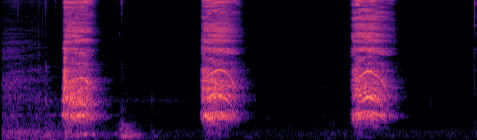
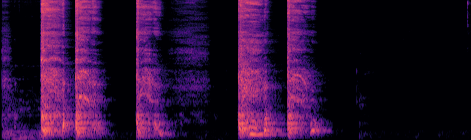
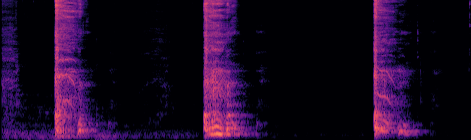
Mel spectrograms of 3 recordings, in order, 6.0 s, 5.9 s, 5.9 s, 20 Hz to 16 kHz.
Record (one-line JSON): {"exhalation_length": "6.0 s", "exhalation_amplitude": 32768, "exhalation_signal_mean_std_ratio": 0.4, "cough_length": "5.9 s", "cough_amplitude": 32768, "cough_signal_mean_std_ratio": 0.42, "three_cough_length": "5.9 s", "three_cough_amplitude": 32768, "three_cough_signal_mean_std_ratio": 0.32, "survey_phase": "beta (2021-08-13 to 2022-03-07)", "age": "45-64", "gender": "Female", "wearing_mask": "No", "symptom_none": true, "smoker_status": "Ex-smoker", "respiratory_condition_asthma": true, "respiratory_condition_other": false, "recruitment_source": "REACT", "submission_delay": "1 day", "covid_test_result": "Negative", "covid_test_method": "RT-qPCR"}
